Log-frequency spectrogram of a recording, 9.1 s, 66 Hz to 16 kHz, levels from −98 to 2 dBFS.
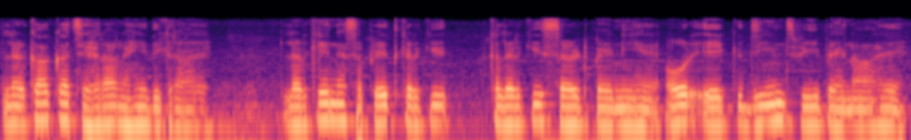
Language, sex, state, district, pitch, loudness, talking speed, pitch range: Hindi, male, Arunachal Pradesh, Lower Dibang Valley, 120 Hz, -16 LUFS, 145 wpm, 115-130 Hz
